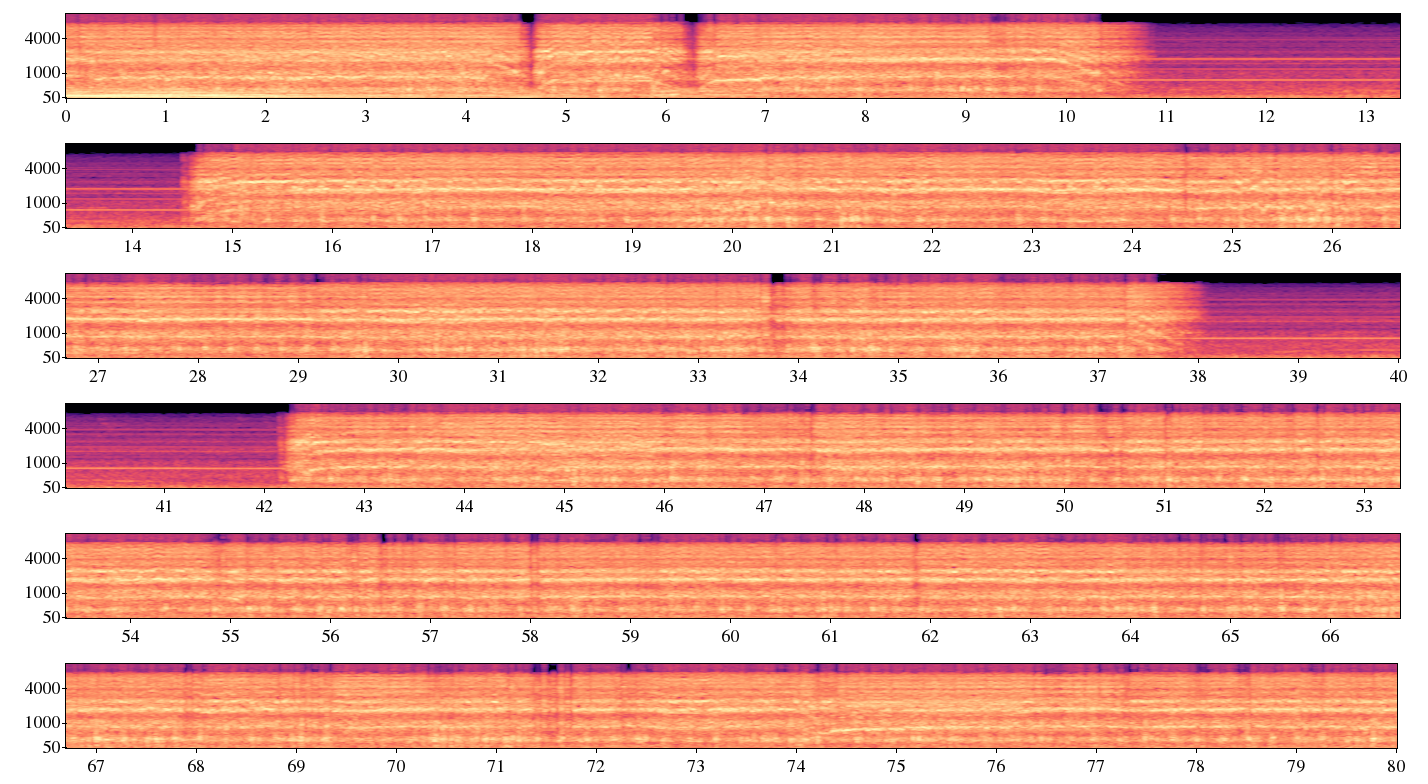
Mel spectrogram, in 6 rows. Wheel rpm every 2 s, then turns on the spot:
220, 210, 150, 160, 230, 40, 0, 100, 220, 220, 240, 230, 220, 230, 230, 220, 240, 230, 190, 0, 0, 150, 210, 230, 230, 230, 230, 230, 230, 230, 230, 220, 230, 230, 230, 230, 230, 200, 220, 230.
none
